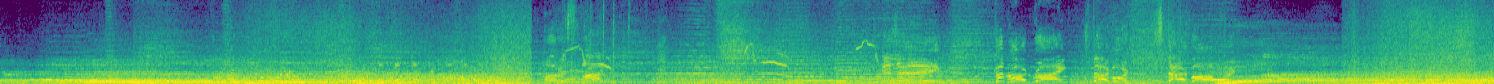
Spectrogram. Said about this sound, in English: The power of the water, a lot of detail. It goes from really quiet to really loud. It's a terrific sonic sequence.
